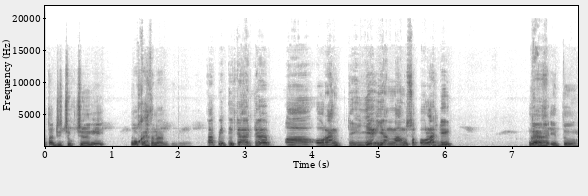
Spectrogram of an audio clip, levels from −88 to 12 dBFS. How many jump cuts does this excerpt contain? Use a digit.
0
